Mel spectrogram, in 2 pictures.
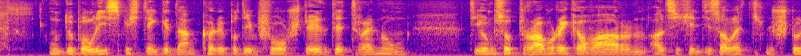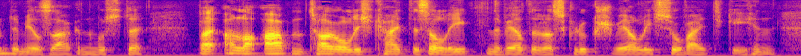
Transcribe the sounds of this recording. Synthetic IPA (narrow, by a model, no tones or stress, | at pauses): ʊndyːbɐliːsmɪçd̥eːnɡədaŋkʰənyːbɐdiːbəfoːɐʃteːəndətʁ̥ɛnʊŋ | d̥iːʊmzotʁ̥aʊʁɪɡɐvaːʁəna̰lsɪçɪndiːz̥ɐlɛt͡stn̩ʃtʊndəmiːɐzaːɡənmʊstə | b̥aɪʔalɐʔaːbm̩tʰɔʏɐlɪçkʰaɪt̚d̥ɛsɛɐleːp̚tn̩vɛːɐdədasɡ̥lʏkʃv̥eːɐlɪçz̥oːvaɪtɡ̥eːhən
